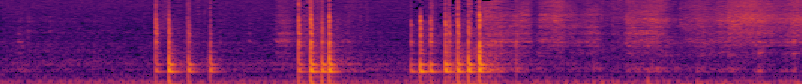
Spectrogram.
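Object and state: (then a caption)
Wooden cutting board. Fingertips tap and drum on the face of a large, flat, solid wooden cutting board held behind the microphone. Three quick bursts of hollow, woody knocks centered in the midrange stand out, each dying away almost at once over a quiet, faintly hissy background.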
